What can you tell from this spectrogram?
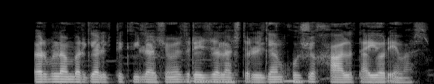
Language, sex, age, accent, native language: Uzbek, male, under 19, Qashqadaryo, Uzbek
